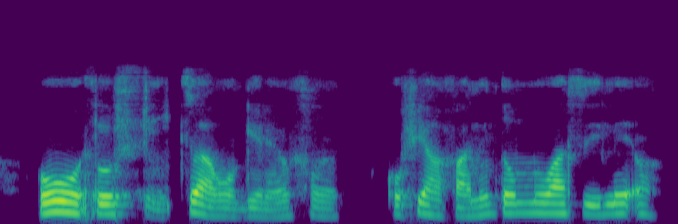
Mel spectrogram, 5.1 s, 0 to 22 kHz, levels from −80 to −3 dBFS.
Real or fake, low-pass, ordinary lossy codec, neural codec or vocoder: fake; none; none; codec, 16 kHz, 4 kbps, X-Codec, WavLM features, trained on Multilingual LibriSpeech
